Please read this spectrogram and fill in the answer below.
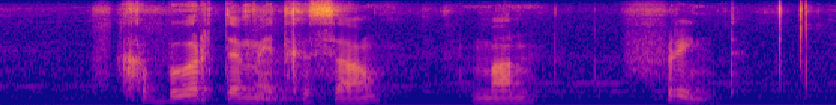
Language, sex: Afrikaans, male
